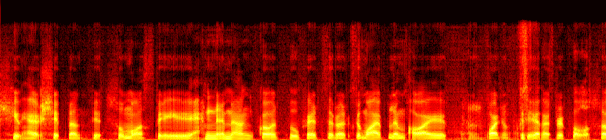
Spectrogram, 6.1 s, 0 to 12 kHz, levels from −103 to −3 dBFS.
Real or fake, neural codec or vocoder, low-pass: fake; autoencoder, 22.05 kHz, a latent of 192 numbers a frame, VITS, trained on many speakers; 9.9 kHz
